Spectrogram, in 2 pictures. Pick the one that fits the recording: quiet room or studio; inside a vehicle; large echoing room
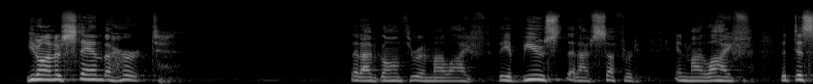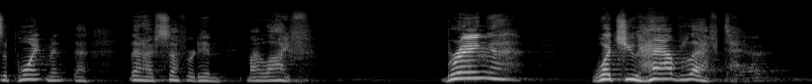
large echoing room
